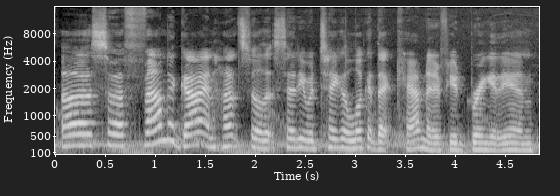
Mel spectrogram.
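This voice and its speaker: A woman's voice: mid-range voice, brisk, noisy background, lightly acted. A woman playing a wry, capable young studio intern in an audio drama. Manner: wry, casual. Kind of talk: naturalistic audio drama acting.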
